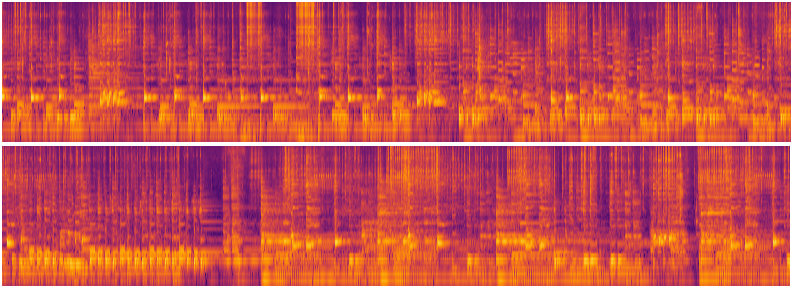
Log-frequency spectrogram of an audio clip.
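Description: Two classical guitars played as a duet, their strings prepared with nuts, bolts, fishing weights and alligator clips that give bell-like, gong-like and percussive tones to the plucked notes. Dense picked passages, with a run of fast repeated notes about two-thirds of the way through.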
